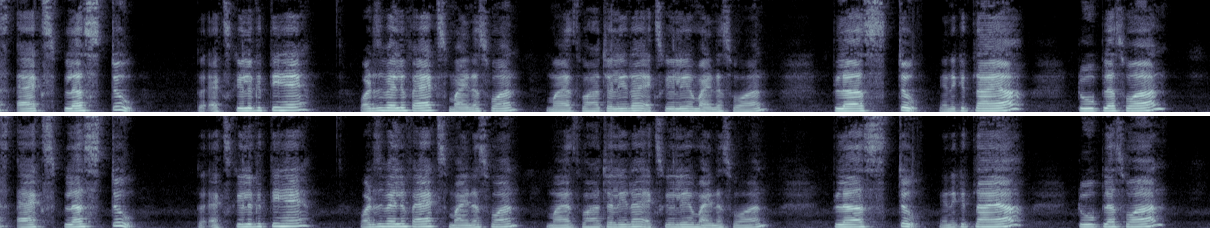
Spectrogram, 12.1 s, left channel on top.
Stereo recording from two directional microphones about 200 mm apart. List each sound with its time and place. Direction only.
0.1 s speech: 25° left (ahead or behind)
